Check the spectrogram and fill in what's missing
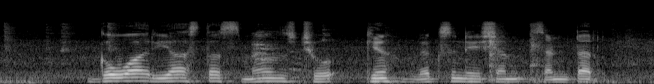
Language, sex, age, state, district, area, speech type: Kashmiri, male, 30-45, Jammu and Kashmir, Bandipora, rural, read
